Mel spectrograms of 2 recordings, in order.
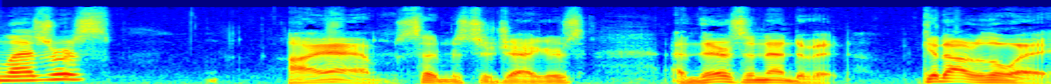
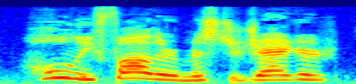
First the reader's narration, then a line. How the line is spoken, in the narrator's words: cried my excitable acquaintance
